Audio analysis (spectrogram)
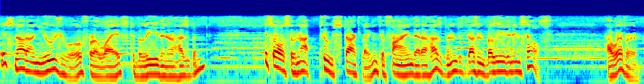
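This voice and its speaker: A man hosting and narrating a radio mystery drama in a measured, ominous way, from an old radio broadcast. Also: medium pitch. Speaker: host and narrator. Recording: dull old radio broadcast with music behind.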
